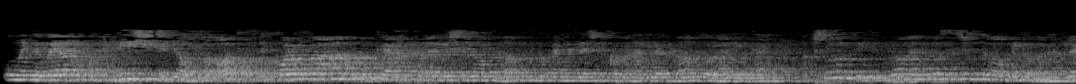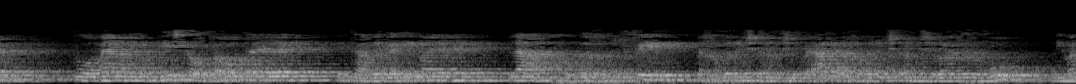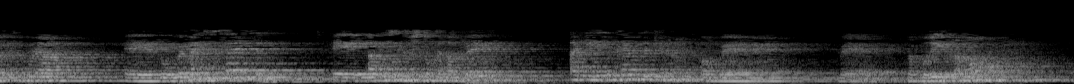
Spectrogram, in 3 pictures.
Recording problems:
off-mic speech; far
garbled, watery; badly; nothing above 4.5 kHz
room echo; noticeable; dies away in 2.3 s

